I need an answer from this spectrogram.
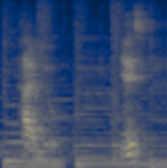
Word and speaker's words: hallow: Hallow. Yes.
